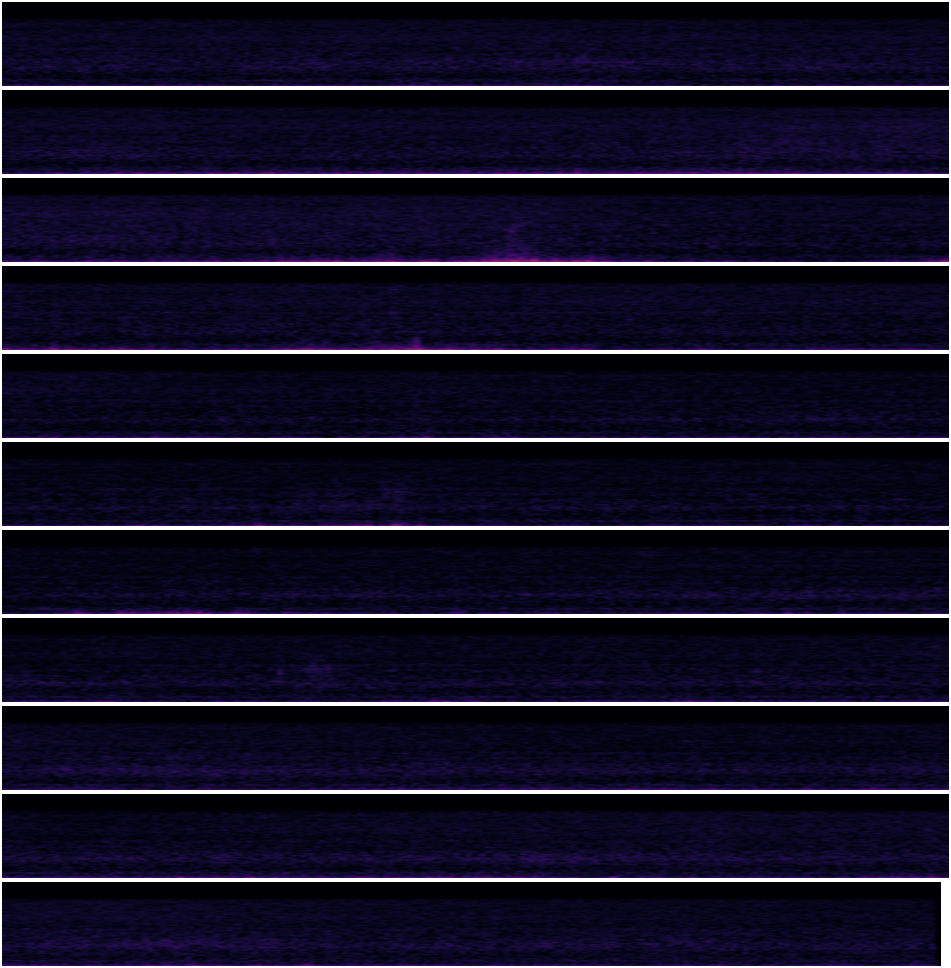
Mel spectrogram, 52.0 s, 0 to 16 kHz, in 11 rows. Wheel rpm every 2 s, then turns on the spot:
0, 0, 0, 0, 0, 0, 0, 0, 0, 0, 0, 0, 0, 0, 0, 0, 0, 0, 0, 0, 0, 0, 0, 0, 0, 0.
none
